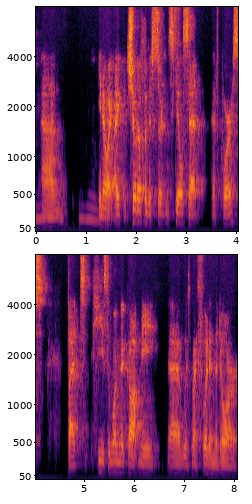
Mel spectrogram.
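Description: A man with a Canadian accent speaks in a medium pitch with ordinary pitch variation. He leaves long, frequent pauses. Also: moderate pace. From British Columbia, Canada. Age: 40s. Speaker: private jet pilot. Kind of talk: interview.

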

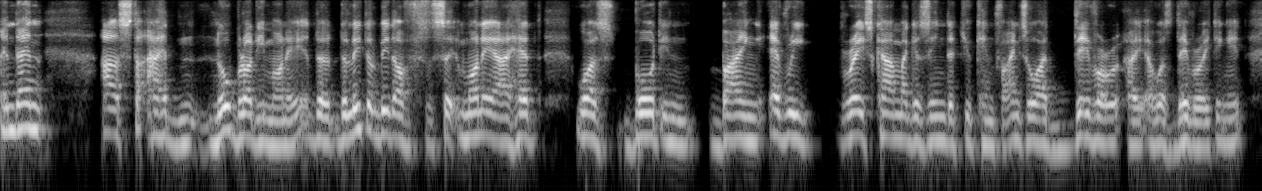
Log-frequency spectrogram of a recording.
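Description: A man speaks at a moderate pace. His fairly high pitch has ordinary variation. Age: 60s. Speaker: motorsports engineer. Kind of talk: interview. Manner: halting.

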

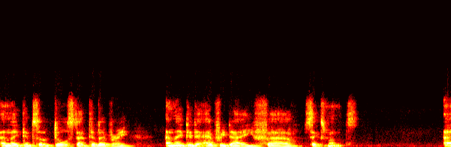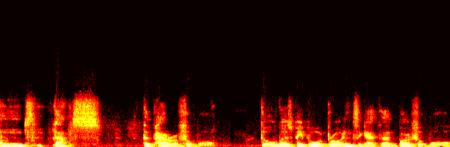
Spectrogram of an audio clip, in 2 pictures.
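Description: A man with a northern English accent speaks at a moderate pace with long, frequent pauses. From northern England, Grimsby. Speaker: football author and coach. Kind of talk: interview.

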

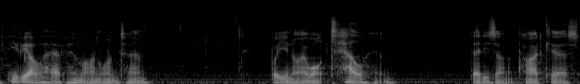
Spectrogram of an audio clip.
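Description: Speaking at a moderate pace in a very deep, low pitch, a man sounds somewhat breathy and monotone, with long, frequent pauses and flat intonation. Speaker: solo podcast host. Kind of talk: casual monologue. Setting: outdoors, walking. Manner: rambling, hesitant with fillers.

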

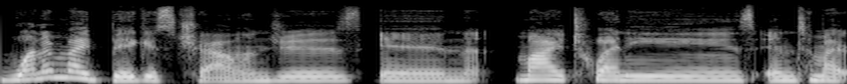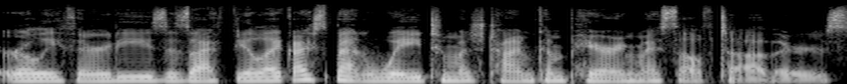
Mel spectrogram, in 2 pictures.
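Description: A woman with an American accent speaks at a moderate pace in a fairly low pitch with fairly even intonation. It is an ordinary speaking voice, on a very clean recording with a silent background. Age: 30s. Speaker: podcast host. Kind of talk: solo podcast monologue. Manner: casual, conversational.

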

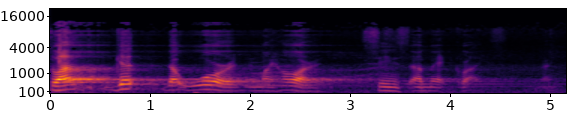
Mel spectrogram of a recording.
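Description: A man talks at a very slow pace with big swings in loudness. There is noticeable background noise. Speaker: guest speaker at a military chapel. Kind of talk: testimony. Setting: stage with audience. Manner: halting, repeats words.

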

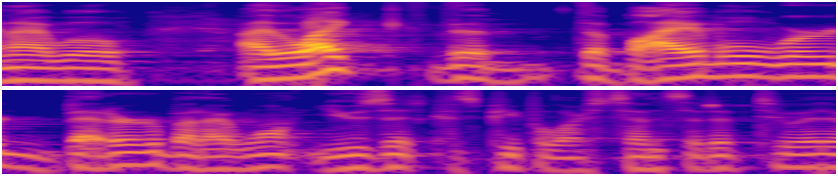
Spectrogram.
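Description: This man has a medium-pitched voice with ordinary pitch variation, a moderate pace and big swings in loudness. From Canada (Alberta). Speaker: conference speaker on grief. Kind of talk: conference talk.

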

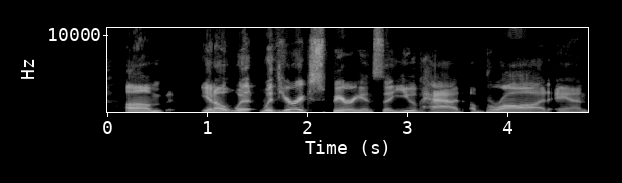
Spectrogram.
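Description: A man with an American accent uses a normal speaking voice at medium pitch with ordinary pitch variation, recorded with a dry, close sound with no echo against a quiet background. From Montana. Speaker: podcast host, pastor. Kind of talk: interview.

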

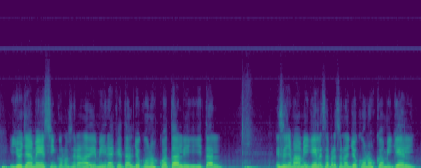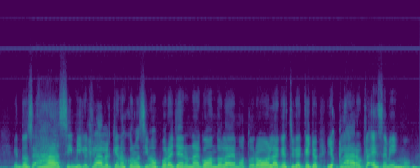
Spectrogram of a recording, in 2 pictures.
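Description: Music plays in the background. The speech is very fast, with ordinary pitch variation. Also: man, high pitch for a man. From Venezuelan Andes, Táchira (Lobatera). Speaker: YouTuber. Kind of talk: casual chat. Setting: studio.

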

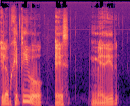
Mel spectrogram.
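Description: Recorded dry and close with no echo, a man with an Argentine accent speaks at a very deep, low pitch with vocal fry and very wide pitch swings. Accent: Rioplatense Argentine Spanish. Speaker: podcast host. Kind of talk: casual interview chat. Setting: studio.

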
